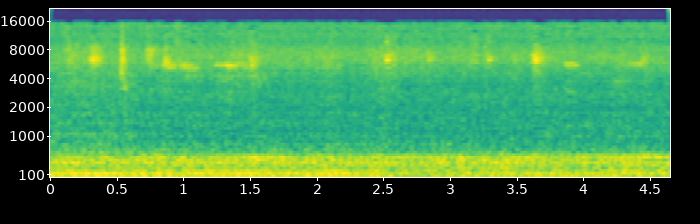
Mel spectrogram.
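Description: O-Train diesel railcar running, heard from inside the car: a steady low rumble of engine and wheels. A low drone in it eases off about halfway through, and there are faint light rattling ticks.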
